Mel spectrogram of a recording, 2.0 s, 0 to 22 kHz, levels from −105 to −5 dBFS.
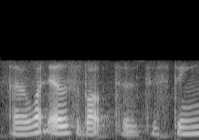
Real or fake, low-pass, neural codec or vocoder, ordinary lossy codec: real; 3.6 kHz; none; none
